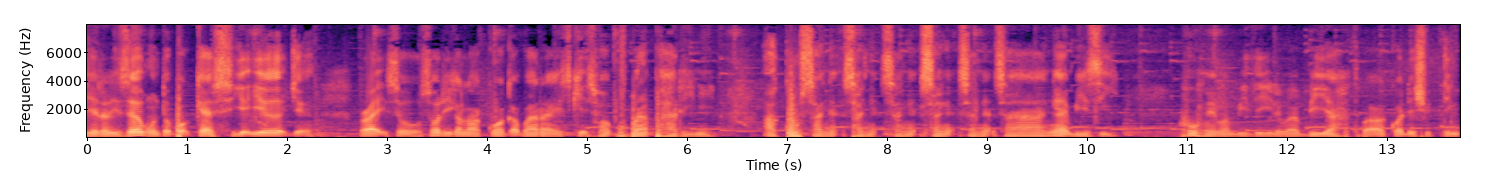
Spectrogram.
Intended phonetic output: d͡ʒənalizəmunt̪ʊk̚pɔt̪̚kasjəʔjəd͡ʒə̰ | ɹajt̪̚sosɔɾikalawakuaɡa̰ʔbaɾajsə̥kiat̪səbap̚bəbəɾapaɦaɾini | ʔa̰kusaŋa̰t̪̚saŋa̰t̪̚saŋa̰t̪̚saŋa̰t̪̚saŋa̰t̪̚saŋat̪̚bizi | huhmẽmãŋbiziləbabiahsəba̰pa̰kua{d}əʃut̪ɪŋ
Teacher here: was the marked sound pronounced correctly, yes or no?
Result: yes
